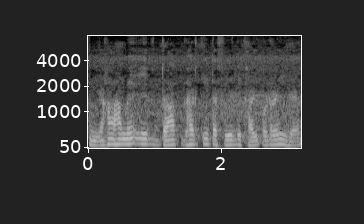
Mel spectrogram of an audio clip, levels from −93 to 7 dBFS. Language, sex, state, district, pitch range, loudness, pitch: Hindi, male, Bihar, Darbhanga, 120-135 Hz, -25 LUFS, 125 Hz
